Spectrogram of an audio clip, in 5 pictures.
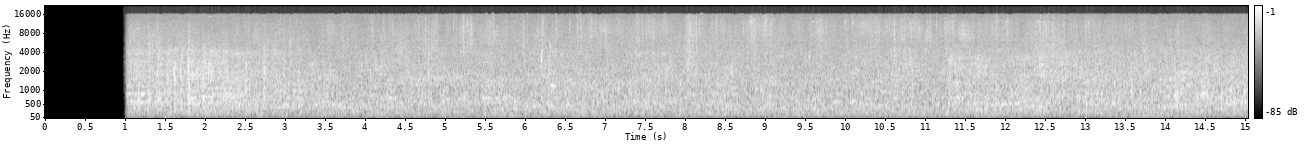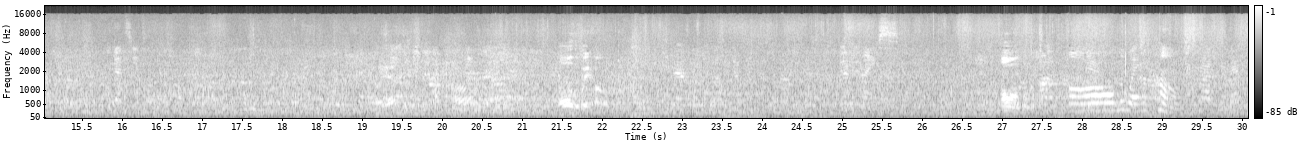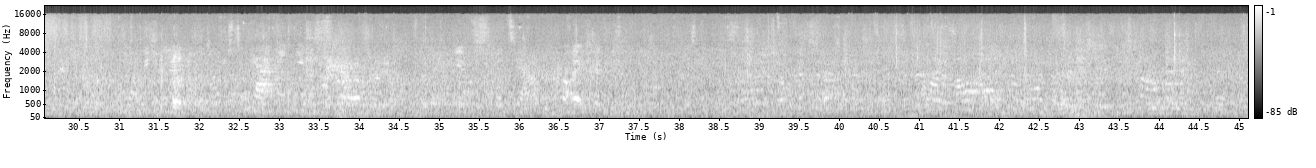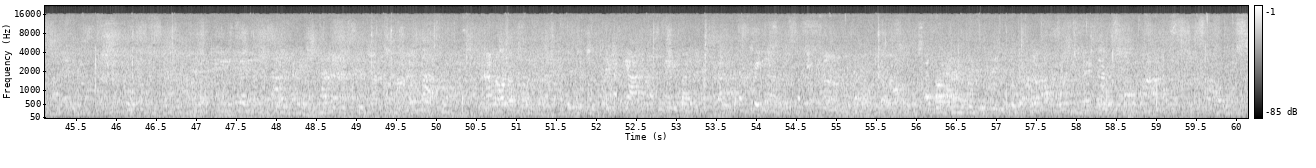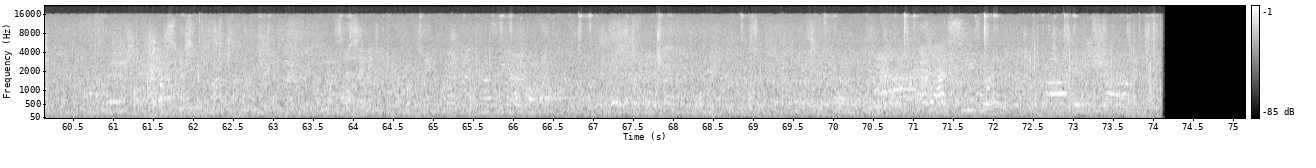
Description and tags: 15-1-pedestrian zone
Quiet pedestrian zone. People walking, Prague.
zone, prague, calm, pedestrian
